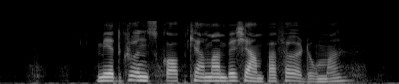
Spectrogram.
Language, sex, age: Swedish, female, 56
